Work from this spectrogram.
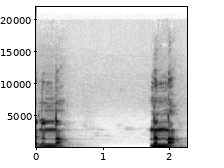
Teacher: ਉਦੋਂ ਉੱਤੇ ਚੱਲ ਜਾਓ, ਫਿਰ ਨੰਨਾ ਆ ਗਿਆ, ਨਾਸਕੀ ਹੈ, ਉਹ ਜੀਭ 'ਤੇ ਚੱਲ ਗਿਆ, ਨੰਨਾ, ਨੰਨਾ ਦੰਤੀ ਅੱਖਰ ਹੈ ਇਹ, ਜੀਭ 'ਤੇ ਦੰਦ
